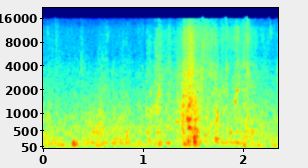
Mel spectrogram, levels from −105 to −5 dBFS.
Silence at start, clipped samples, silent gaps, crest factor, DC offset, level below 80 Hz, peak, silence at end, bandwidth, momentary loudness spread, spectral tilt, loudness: 0 s; under 0.1%; none; 24 dB; under 0.1%; -48 dBFS; -4 dBFS; 0 s; 17 kHz; 12 LU; -4.5 dB/octave; -27 LUFS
